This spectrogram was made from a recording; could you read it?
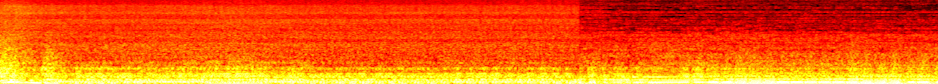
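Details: Fiat Brio that had been misfiring on three cylinders, now fixed and regulating well: loud, steady low idle with an even beat and no missing cylinder, a touch rich; normal idle.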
